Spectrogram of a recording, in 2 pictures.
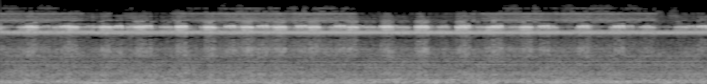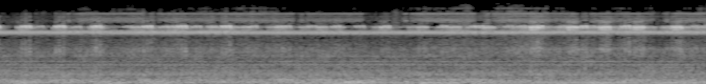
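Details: Grass insects as a study-session background: a steady, high, shrill chirring band with fast pulses running throughout, accompanied by a faint low rumble.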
